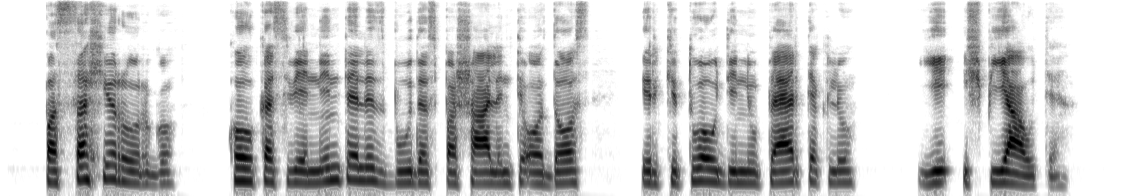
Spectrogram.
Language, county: Lithuanian, Vilnius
